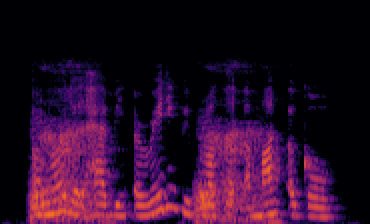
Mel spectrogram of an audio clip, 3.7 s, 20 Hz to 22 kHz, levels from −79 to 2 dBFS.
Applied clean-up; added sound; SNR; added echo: classical method log-MMSE.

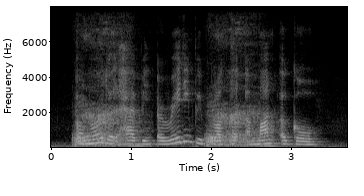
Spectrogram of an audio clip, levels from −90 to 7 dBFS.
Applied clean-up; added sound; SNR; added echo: none; Growling; 3 dB; none.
